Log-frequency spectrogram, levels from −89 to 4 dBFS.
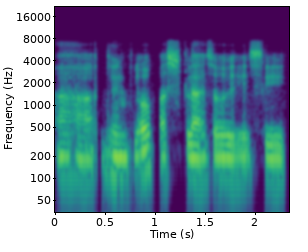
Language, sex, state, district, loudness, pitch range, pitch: Telugu, male, Telangana, Nalgonda, -19 LUFS, 95-100 Hz, 95 Hz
